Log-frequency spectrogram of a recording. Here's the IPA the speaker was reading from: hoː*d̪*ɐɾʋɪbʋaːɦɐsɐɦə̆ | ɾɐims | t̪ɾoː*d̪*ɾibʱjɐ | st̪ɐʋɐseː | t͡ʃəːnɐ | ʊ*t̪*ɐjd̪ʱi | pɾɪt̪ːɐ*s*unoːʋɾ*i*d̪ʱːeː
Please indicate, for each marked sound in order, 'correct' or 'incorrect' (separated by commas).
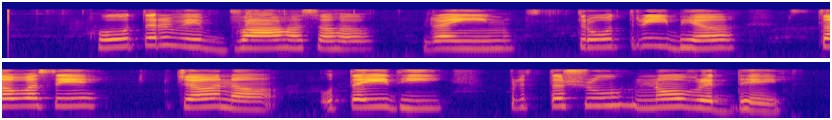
incorrect, incorrect, correct, incorrect, incorrect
